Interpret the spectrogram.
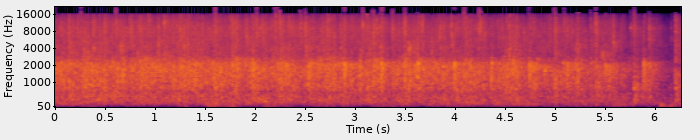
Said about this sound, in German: Vielen Dank, Applaus für Bürgermeister Gregor Löffler.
